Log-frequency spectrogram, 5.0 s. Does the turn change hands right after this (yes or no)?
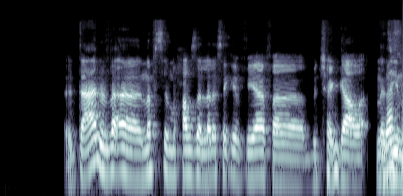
yes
